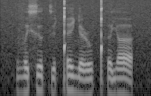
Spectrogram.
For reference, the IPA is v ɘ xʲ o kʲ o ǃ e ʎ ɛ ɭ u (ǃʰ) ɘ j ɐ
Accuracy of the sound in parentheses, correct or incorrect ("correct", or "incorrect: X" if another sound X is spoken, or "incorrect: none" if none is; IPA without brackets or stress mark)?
correct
